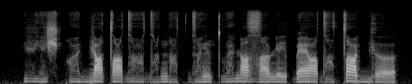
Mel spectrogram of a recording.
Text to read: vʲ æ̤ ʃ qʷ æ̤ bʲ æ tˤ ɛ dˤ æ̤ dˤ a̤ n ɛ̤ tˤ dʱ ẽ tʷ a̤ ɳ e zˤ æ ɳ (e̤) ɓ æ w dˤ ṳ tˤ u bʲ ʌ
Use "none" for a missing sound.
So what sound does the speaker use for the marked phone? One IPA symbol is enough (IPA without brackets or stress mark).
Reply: e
